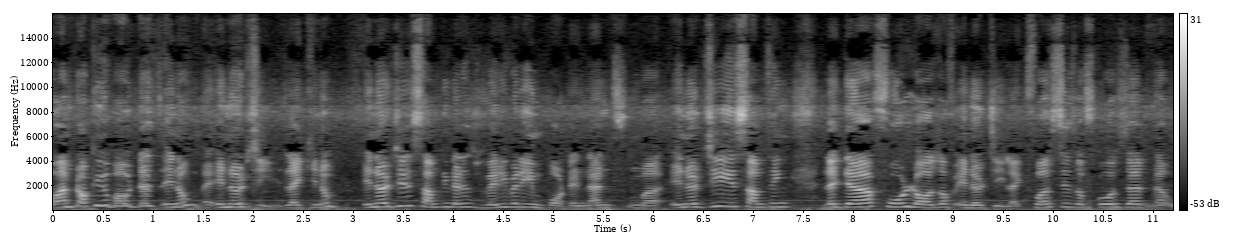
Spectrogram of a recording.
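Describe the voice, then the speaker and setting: Casting: woman with Indian accent, slightly high voice, live-streaming coach, halting and repetitive informal talk, faint noise behind. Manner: repetitive, halting with frequent "you know". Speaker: life coach hosting a live question session. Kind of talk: informal livestream talk to viewers.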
